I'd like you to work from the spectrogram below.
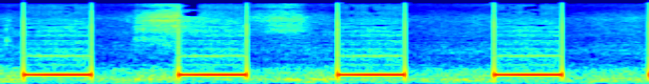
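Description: A telephone busy tone sounds after a call drops: loud, steady mid-pitched beeps repeat evenly about every half second, five pulses separated by short gaps over a low hiss.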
